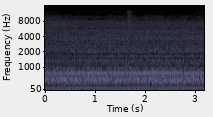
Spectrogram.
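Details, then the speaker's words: Battery charger on a 2001 Hydra Sport 2600WA boat charging a LiTime 12V 300Ah LiFePO4 battery near 100%: constant fan whir with a low mains hum and steady tone, no rattles or speed changes, a little loud but okay. Normal fan running. "A little loud, but it's okay."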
